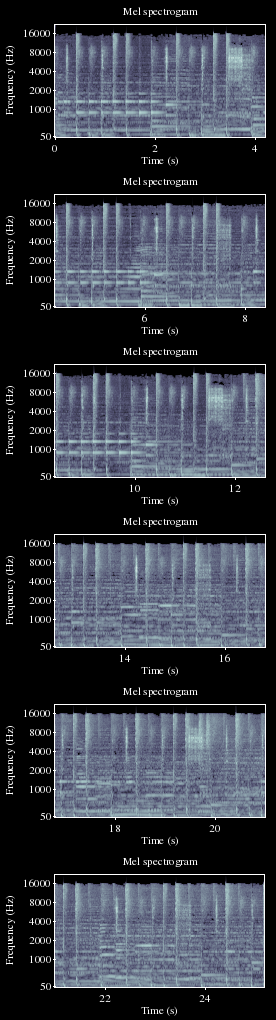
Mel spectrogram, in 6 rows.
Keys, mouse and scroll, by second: 0.7 KP_1, 1.2 alt+z, 1.5 alt+z, 1.8 r, 2.4 alt+z, 3.8-5.3 drag, 5.3 alt+z, 5.6 s, 7.8 alt+z, 8.3 s, 10.7 KP_7, 10.9 scroll up 1, 11.1 alt+z, 11.4 shift+middle click, 11.6 scroll up 1, 11.8 r, 12.4 shift+scroll down 1, 12.6 shift+middle click, 13.5 s, 16.2 click, 16.5 s, 17.4 click, 17.9 s, 19.7 click, 20.1 shift+click, 20.9 shift+click, 21.6 shift+n, 22.3 shift+middle click, 23.1 click, 23.4 shift+click, 23.7 KP_1, 24.1 scroll down 3.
